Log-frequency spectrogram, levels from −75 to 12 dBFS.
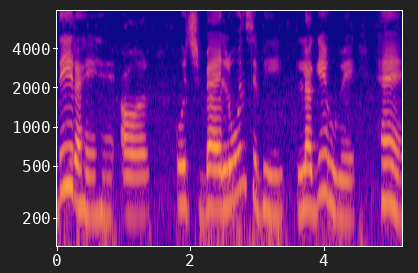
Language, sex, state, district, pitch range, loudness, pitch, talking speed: Hindi, female, Bihar, West Champaran, 210-260 Hz, -16 LUFS, 235 Hz, 115 wpm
